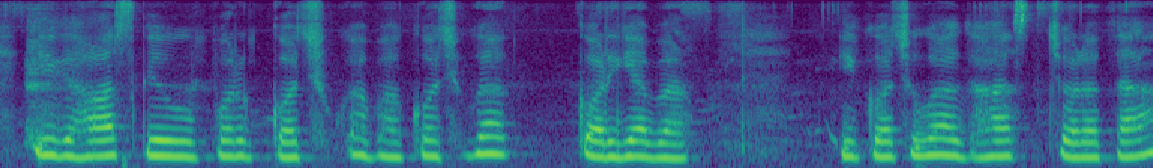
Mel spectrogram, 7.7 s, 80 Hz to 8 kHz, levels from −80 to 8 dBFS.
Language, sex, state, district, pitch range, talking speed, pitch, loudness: Hindi, female, Bihar, East Champaran, 220-240 Hz, 100 wpm, 230 Hz, -15 LUFS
